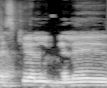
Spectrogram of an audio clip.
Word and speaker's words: SQLBelle: एसक्यूएल बेले pronounce होता है उनका नेम।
